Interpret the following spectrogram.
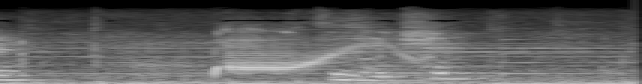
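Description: Background music with an added cartoon sound effect: a whistle-like glide that rises steeply about three-quarters of a second in and then drops back, with brief voices around it.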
